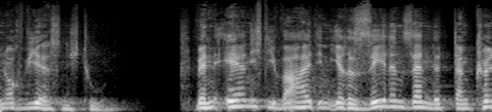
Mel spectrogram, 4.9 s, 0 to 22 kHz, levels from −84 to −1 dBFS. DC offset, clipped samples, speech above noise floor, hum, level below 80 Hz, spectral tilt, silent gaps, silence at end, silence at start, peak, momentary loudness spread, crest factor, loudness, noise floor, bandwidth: under 0.1%; under 0.1%; 52 dB; none; -58 dBFS; -5.5 dB/octave; none; 0 s; 0 s; -2 dBFS; 12 LU; 16 dB; -18 LUFS; -70 dBFS; 19.5 kHz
